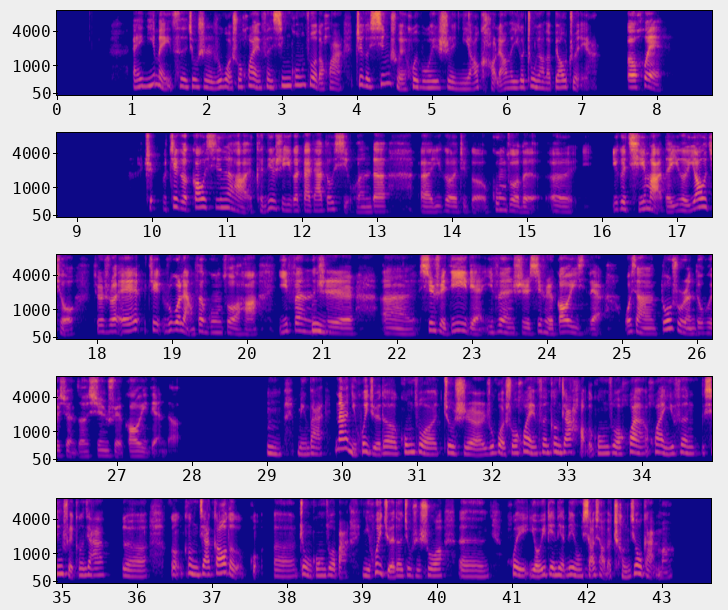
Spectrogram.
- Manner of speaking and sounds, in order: other background noise; tapping
- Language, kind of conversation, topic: Chinese, podcast, 你觉得成功一定要高薪吗？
